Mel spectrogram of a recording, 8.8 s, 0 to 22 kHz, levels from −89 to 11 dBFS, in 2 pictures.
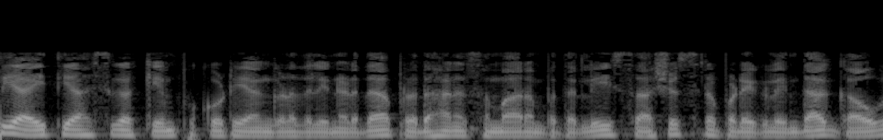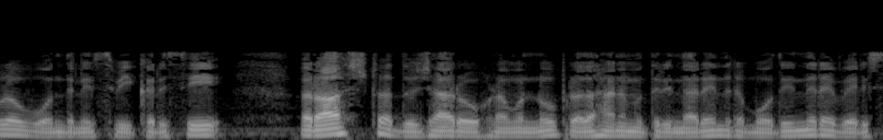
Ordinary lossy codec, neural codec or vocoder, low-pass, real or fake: none; none; 5.4 kHz; real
